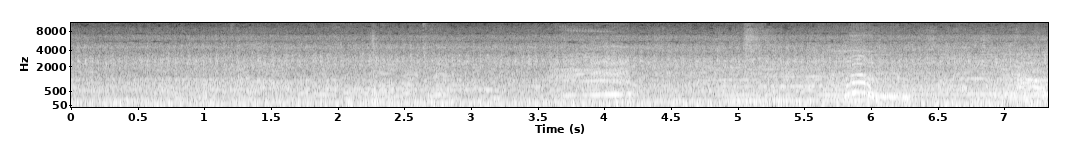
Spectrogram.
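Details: Thin cattle being unloaded from a truck, one too weak to stand; low harmonic moos rise and fall under steady engine rumble and people talking nearby.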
